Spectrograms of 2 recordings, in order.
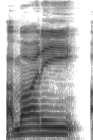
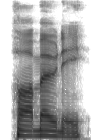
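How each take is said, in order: First: "Hermione" said as her-MY-oh-nee; "Hermione" like the Harry Potter name; misread name. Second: "Harmony" said HAR-muh-nee, clearly; "Harmony" stressed, falling, corrected; corrected name. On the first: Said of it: "I've just said Hermione". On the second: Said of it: "it's Harmony". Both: Real, not acted.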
